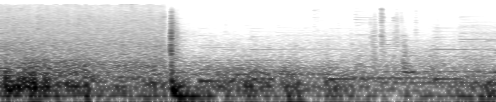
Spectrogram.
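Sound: heavy rain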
